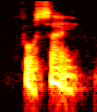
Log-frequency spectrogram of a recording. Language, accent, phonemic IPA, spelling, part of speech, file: English, Southern England, /fɔː(ɹ)ˈseɪ/, foresay, verb, LL-Q1860 (eng)-foresay.wav
- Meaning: 1. To say beforehand; predict; foretell 2. To decree; ordain; appoint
